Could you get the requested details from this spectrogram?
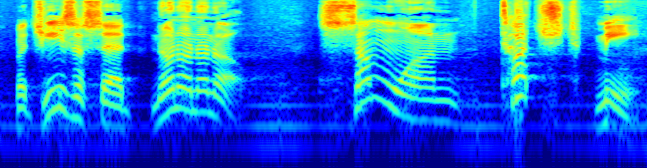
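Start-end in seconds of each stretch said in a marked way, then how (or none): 1.1-4.8 touched slow and pressed, someone touched me drawn out; emphasis on touched. Retold or imitated. Jesus insisting to Peter, slow stress on touched. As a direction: lean hard on the word touched. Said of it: "Special emphasis on that word, touched".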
